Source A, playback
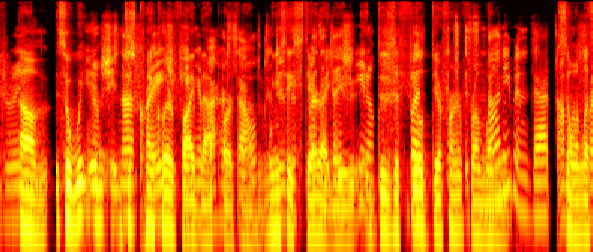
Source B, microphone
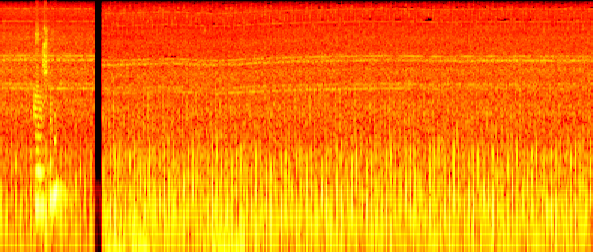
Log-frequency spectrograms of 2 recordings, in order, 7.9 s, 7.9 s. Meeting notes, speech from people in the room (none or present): present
